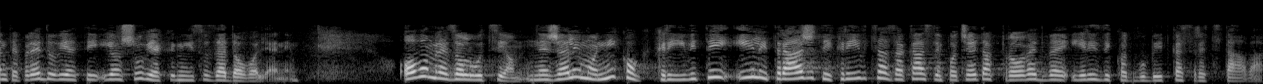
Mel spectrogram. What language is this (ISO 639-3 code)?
hrv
